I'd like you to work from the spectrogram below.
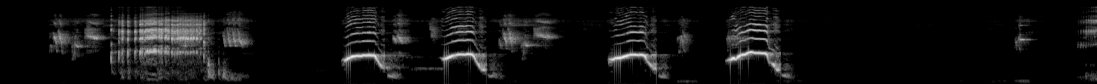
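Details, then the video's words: Hill myna calls meant to teach other mynas: a long harsh squawking burst opens, then four loud arched whistles that rise and drop, spaced about a second apart. "variasi suara burung beo"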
